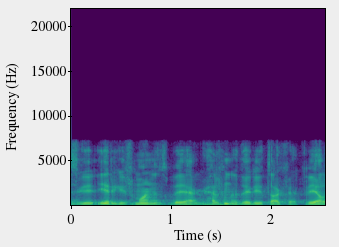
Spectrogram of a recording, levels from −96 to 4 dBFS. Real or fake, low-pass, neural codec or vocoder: fake; 7.2 kHz; codec, 16 kHz, 4.8 kbps, FACodec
